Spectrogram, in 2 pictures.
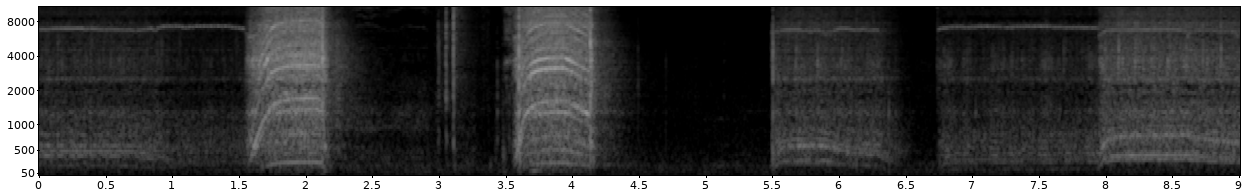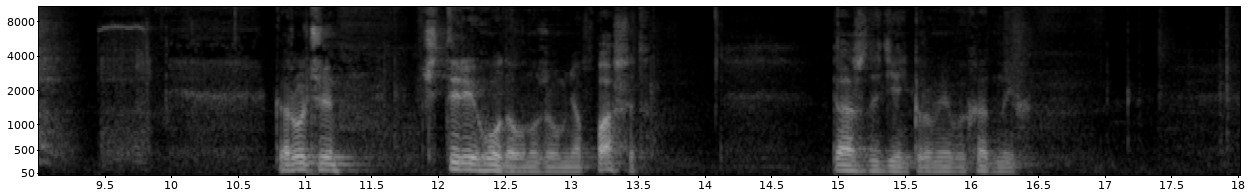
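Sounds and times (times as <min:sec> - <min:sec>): impact wrench motor whine: 0:00.0 - 0:02.4, 0:03.5 - 0:04.4, 0:05.5 - 0:09.9.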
